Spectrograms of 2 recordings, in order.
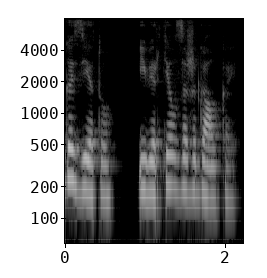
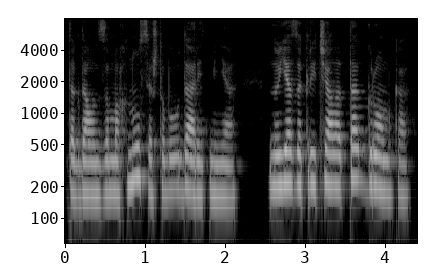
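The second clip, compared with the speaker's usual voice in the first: usual speaking voice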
